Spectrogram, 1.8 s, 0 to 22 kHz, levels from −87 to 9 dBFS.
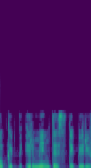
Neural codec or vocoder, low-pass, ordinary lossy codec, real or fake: codec, 16 kHz, 16 kbps, FunCodec, trained on Chinese and English, 50 frames a second; 7.2 kHz; MP3, 48 kbps; fake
